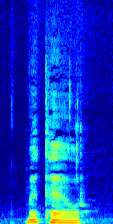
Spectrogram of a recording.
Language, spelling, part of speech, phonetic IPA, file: Polish, meteor, noun, [mɛˈtɛɔr], LL-Q809 (pol)-meteor.wav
